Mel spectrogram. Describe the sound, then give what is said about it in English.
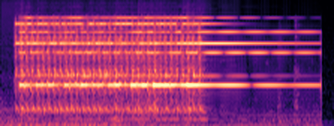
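An old-style telephone bell rings once in a loud, rattling burst lasting over a second, then its metallic tones hang and fade away. No one speaks. “Not every phone call is welcomed.”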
